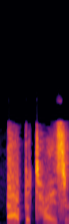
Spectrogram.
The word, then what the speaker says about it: appetizer: Appetizer and secretary are longer words. They have both primary and secondary stress. Primary stress is at the beginning of these words, but the T still falls on a stressed syllable. It's secondary stress, a little weaker but still stressed. That's why it's still a true T.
